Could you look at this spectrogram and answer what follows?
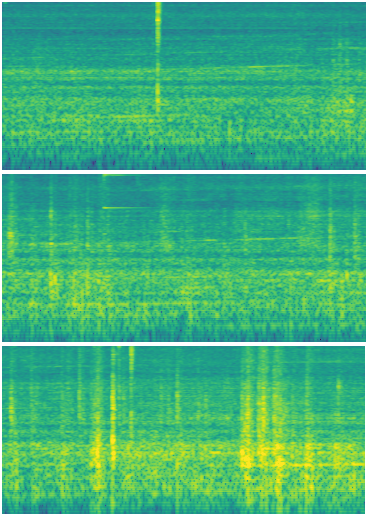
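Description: Electric train heard from inside the cab, running with a steady rumble and faint humming tones that grow louder as it picks up speed. The wheels knock sharply over rail joints and points, in clusters about eight and ten seconds in.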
